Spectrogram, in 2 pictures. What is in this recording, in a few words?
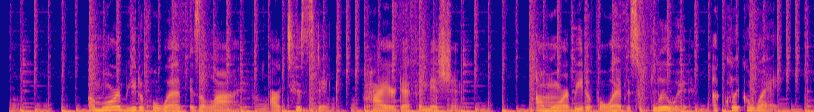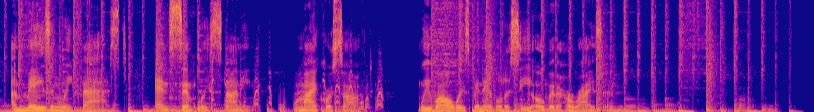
Attitude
